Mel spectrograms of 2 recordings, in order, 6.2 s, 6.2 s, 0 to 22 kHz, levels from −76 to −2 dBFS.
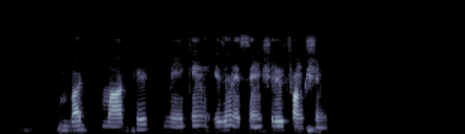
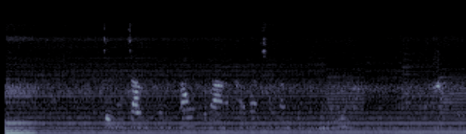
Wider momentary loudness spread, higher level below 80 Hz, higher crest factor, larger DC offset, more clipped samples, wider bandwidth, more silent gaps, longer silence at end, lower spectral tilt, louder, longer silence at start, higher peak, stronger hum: first, 14 LU vs 10 LU; second, -78 dBFS vs -46 dBFS; about the same, 26 dB vs 22 dB; neither; neither; second, 8 kHz vs 11.5 kHz; neither; first, 1.85 s vs 0 s; second, -2.5 dB/octave vs -4.5 dB/octave; first, -34 LUFS vs -42 LUFS; first, 0.75 s vs 0.05 s; first, -12 dBFS vs -18 dBFS; second, none vs 50 Hz at -50 dBFS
